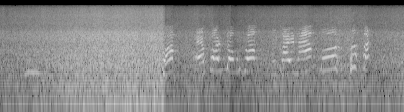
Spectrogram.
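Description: Heavy rain falling steadily. From about halfway through, a string of short, high, rising voice-like sounds comes over it.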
